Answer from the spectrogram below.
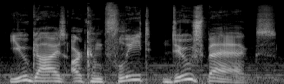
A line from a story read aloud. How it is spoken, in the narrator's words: yelled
